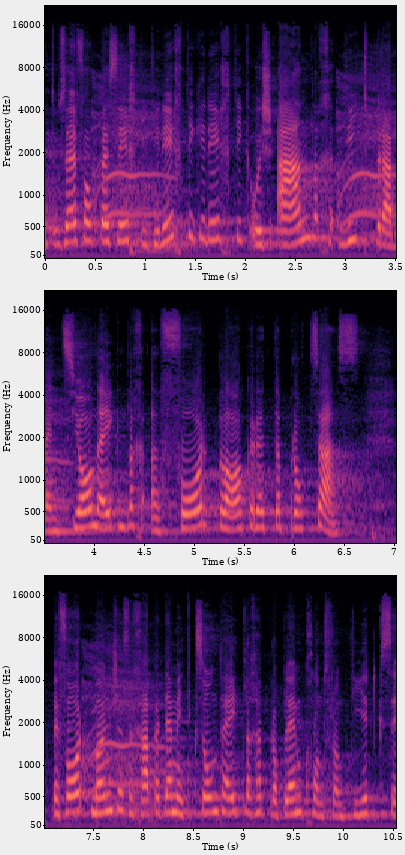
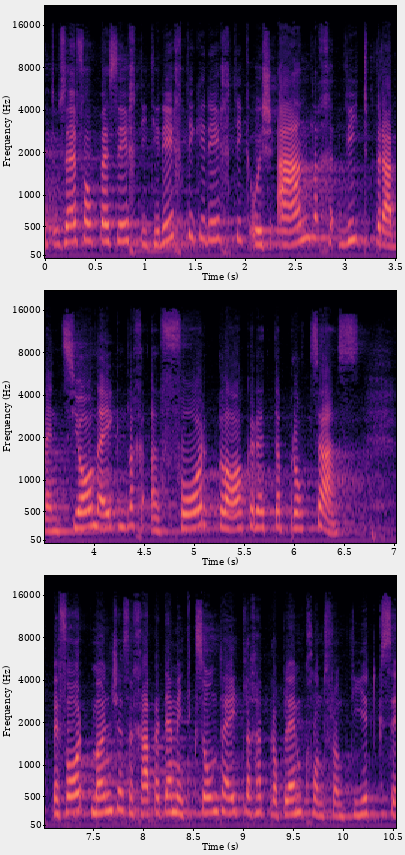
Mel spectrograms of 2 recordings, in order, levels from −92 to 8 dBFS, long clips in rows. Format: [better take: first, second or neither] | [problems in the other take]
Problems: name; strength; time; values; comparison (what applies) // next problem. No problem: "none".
second | background sound (Gasp); 16 dB below the speech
